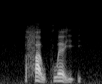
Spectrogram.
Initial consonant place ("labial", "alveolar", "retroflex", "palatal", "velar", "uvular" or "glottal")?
labial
